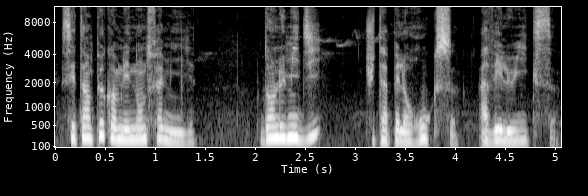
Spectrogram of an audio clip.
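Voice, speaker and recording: A woman's voice: medium pitch, moderate pace, mellow, no echo. A woman from the south of France, narrating a scripted podcast as host in a playful way, savouring slang words.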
